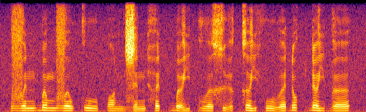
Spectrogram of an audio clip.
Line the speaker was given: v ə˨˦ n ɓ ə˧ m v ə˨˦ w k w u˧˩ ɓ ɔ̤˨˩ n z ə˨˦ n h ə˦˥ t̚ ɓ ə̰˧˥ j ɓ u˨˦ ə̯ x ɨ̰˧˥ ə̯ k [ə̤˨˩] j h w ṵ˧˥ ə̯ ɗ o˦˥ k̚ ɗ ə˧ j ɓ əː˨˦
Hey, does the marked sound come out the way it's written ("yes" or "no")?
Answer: no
